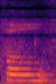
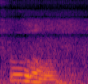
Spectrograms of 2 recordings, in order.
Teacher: And oo is so much more, it's tenser, the lips are rounder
